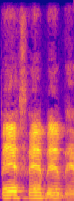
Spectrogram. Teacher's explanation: वर्ण का उच्चारण ओष्ठ से होता है, ये वर्ण ओष्ठ्य वर्ण कहलाते हैं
